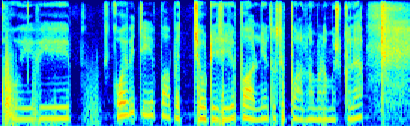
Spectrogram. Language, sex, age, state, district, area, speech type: Dogri, female, 18-30, Jammu and Kashmir, Samba, rural, spontaneous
